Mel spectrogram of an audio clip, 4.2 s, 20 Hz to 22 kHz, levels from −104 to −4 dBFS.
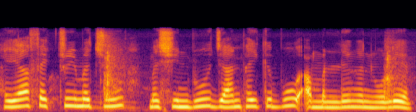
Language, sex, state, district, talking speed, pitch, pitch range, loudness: Wancho, female, Arunachal Pradesh, Longding, 200 wpm, 225 Hz, 210-240 Hz, -13 LUFS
